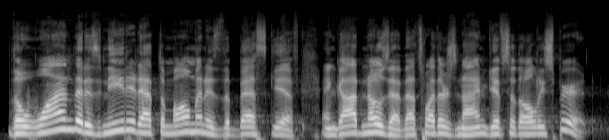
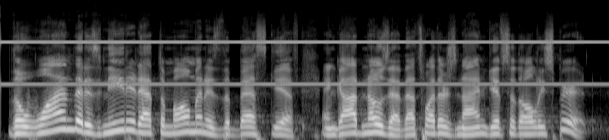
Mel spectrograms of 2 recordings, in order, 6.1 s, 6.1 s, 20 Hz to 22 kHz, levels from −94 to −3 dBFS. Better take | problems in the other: first | high-pitched whine; loud; throughout; 7 kHz, 7 dB below the speech

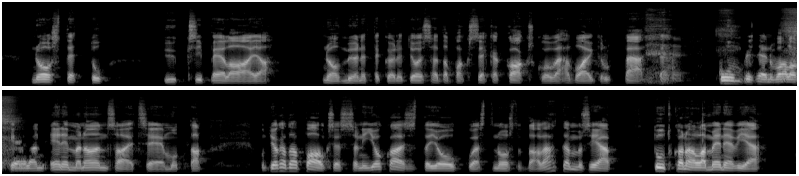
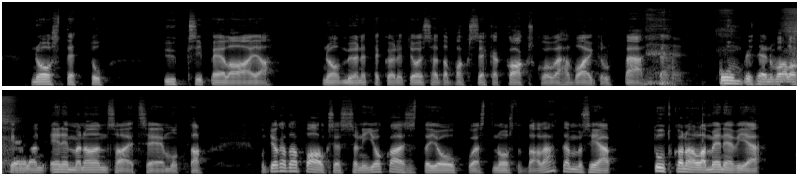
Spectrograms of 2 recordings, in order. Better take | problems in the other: second | thin; very slightly; fading below 300 Hz

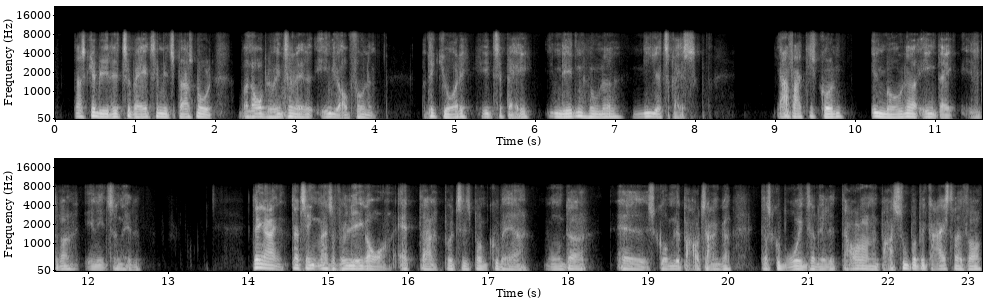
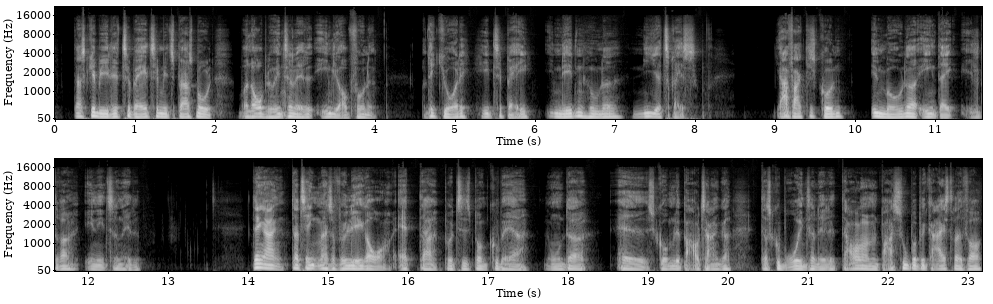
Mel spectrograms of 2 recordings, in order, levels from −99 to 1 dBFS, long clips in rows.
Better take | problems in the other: second | garbled, watery; badly; nothing above 8 kHz

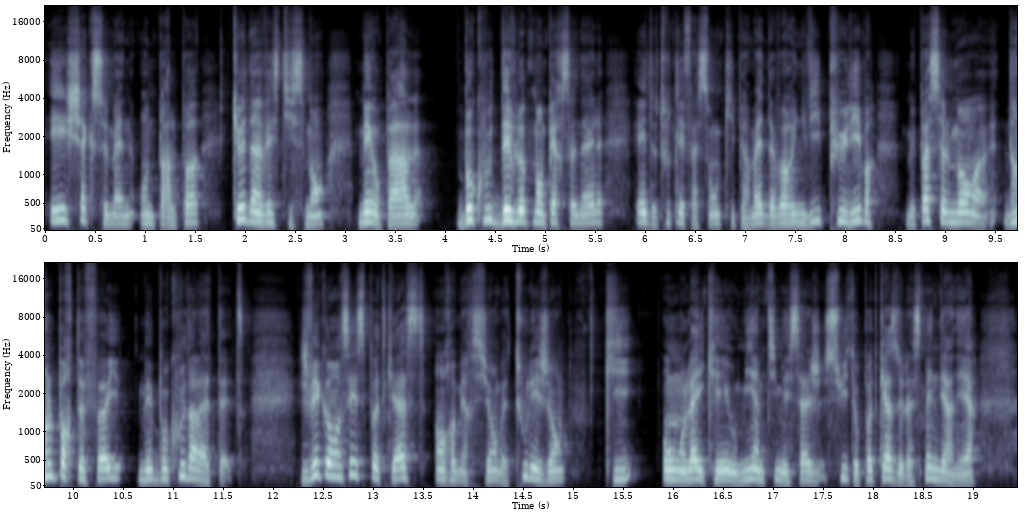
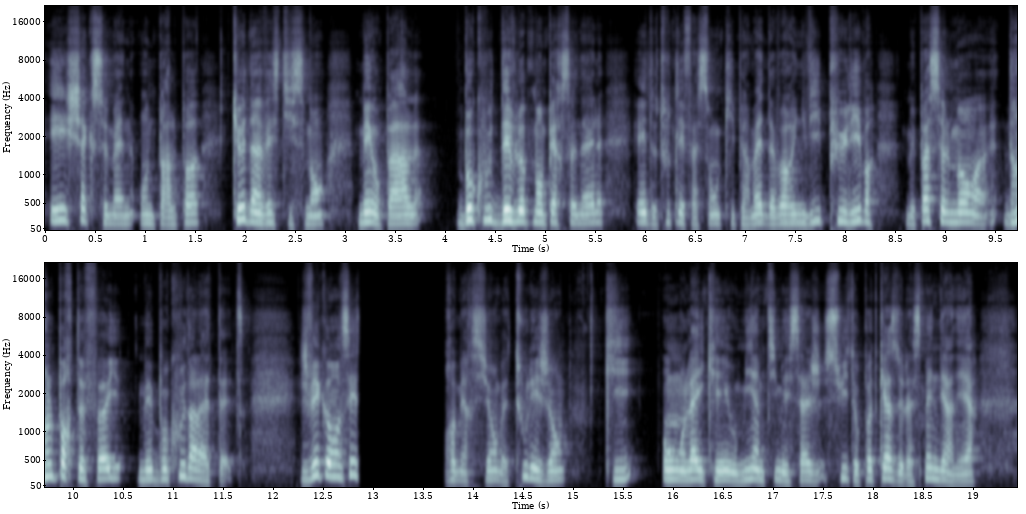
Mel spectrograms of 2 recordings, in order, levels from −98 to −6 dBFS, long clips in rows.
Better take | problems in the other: first | audio cutting out; at 13 s for 1 s

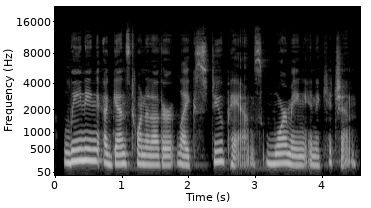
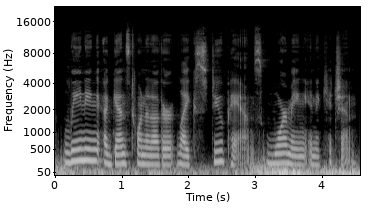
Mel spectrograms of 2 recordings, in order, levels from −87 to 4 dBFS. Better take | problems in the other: first | wind noise on the microphone; occasional gusts; 25 dB below the speech

